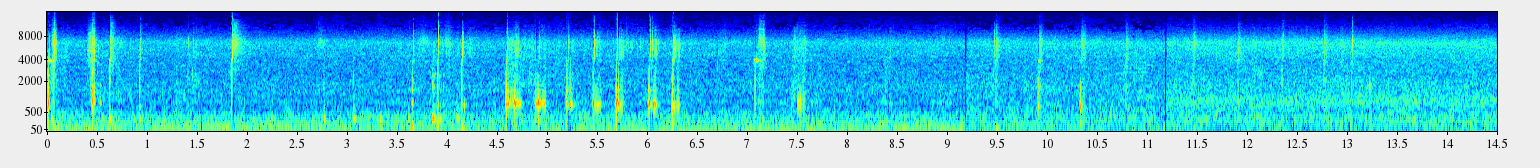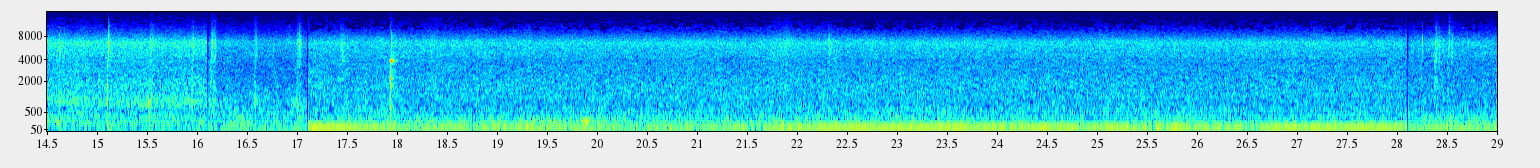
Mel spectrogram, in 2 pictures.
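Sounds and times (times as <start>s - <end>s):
steady hiss: 0.0s - 29.0s
stone pestle pounding in mortar: 2.8s - 6.4s.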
